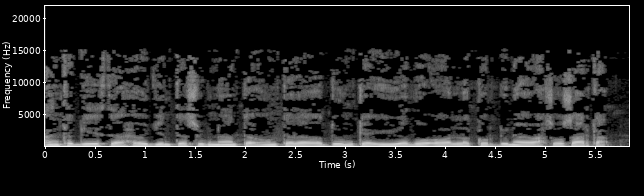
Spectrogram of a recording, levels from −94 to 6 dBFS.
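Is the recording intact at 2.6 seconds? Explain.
No. At 2.6 seconds the speech carries the same damage heard across the whole clip. Nothing is present above about 15.2 kHz, and the sound has the smeared, swirly quality of heavy MP3 coding. This is likely low-bitrate audio saved at a high bitrate. A very lean MP3 encoding, around 40 kbit/s by the sound of it, discarded detail first. Re-saving it at a much higher rate cannot bring that detail back. The cut-off and the artefacts simply remain.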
